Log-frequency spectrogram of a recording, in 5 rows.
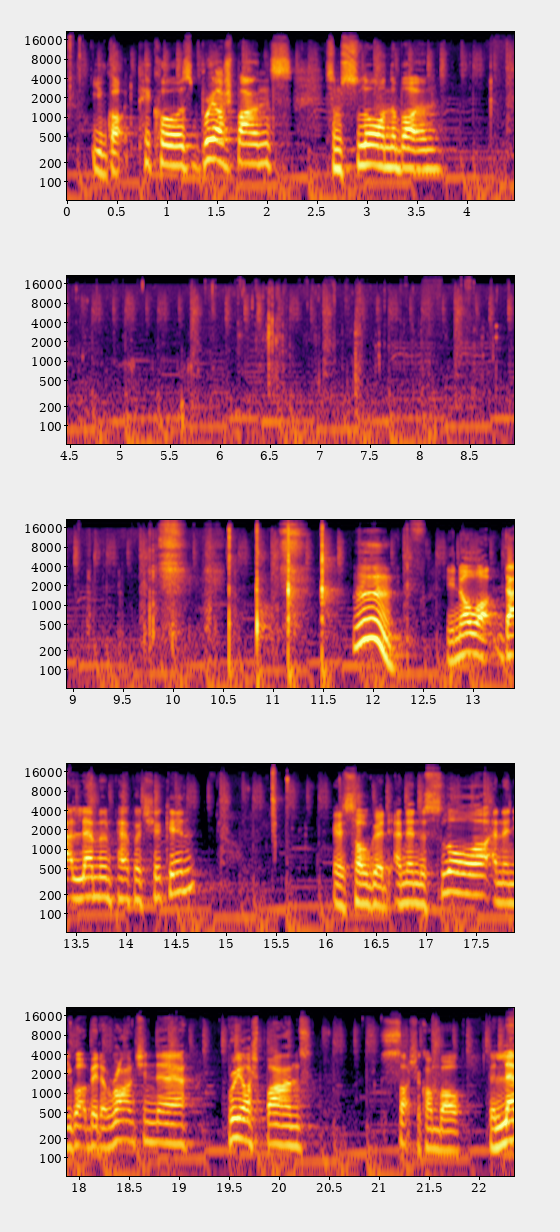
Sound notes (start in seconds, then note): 3.8 upbeat music; 10.5 clapping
